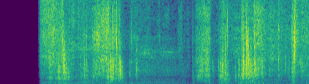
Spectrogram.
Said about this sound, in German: Ohne dieses Geräusch kann ich mir mein Leben nicht vorstellen. Das Rascheln von Buchseiten. Ein Geräusch, das mich seit meiner Kindheit verzaubert.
